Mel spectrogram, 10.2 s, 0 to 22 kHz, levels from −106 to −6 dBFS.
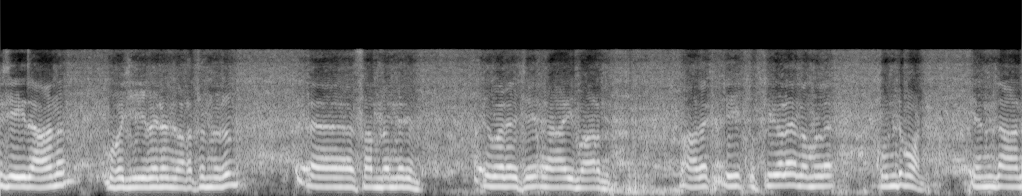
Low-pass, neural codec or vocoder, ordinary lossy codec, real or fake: none; codec, 16 kHz, 8 kbps, FreqCodec, smaller model; none; fake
